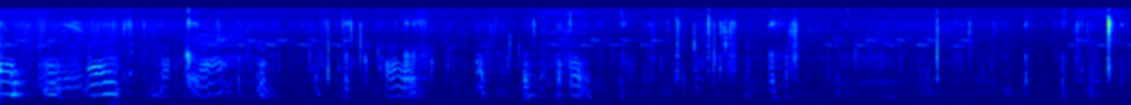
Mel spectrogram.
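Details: Puppies squeal and whine in wavering, rising and falling notes, busiest in the first half, then thinning to sparse squeaks among clicks and light rustling.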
